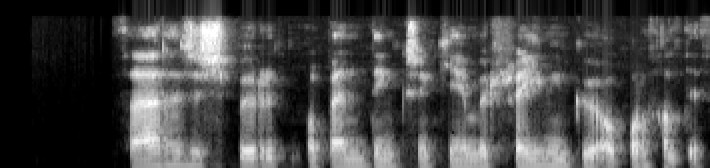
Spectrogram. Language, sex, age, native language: Icelandic, male, 20-29, Icelandic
